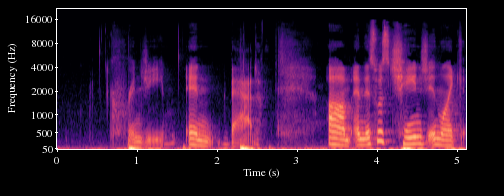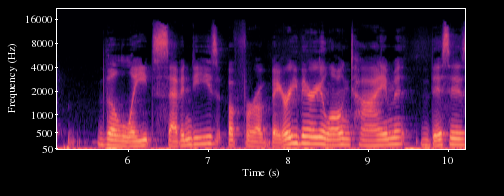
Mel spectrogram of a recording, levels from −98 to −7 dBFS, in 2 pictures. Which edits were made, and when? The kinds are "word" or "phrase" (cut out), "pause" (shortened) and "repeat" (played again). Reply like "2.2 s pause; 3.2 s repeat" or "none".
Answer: none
